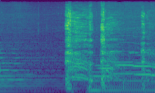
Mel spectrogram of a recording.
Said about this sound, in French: Je toussote, je crachote. Me revoilà à mon point de départ, mais au moins, j'ai échappé à la noyade.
